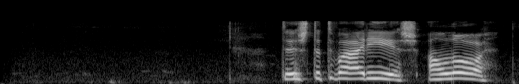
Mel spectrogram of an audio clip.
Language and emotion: Russian, angry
